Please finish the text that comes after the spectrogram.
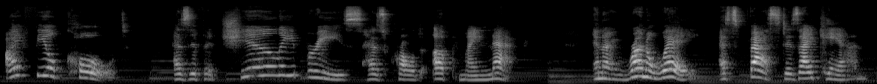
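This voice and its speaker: High, bright young woman reading to children. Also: takes it slowly, faint music behind. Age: young adult. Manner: animated, expressive storytelling to young children. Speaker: children's story time host. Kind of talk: picture book read-aloud for children.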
